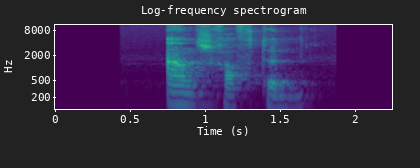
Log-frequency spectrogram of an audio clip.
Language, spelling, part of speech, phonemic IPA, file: Dutch, aanschaften, verb, /ˈansxɑftə(n)/, Nl-aanschaften.ogg
- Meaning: inflection of aanschaffen: 1. plural dependent-clause past indicative 2. plural dependent-clause past subjunctive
